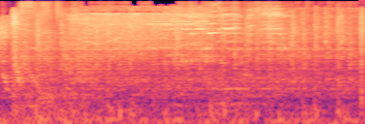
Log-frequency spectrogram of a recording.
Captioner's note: air hissing; alien screeching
